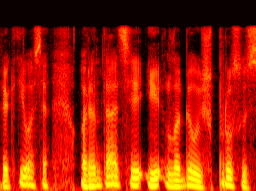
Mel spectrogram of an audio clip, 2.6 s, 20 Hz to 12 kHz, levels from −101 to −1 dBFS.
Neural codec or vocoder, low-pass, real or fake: none; 7.2 kHz; real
